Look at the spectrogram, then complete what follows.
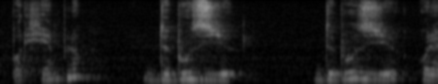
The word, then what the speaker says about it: yeux: Yeux, yeux. En la boquita bien para adelante. Z, como una mosca, yeux. Y la I, la Y es como una I, E, U, Z, Z, yeux.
